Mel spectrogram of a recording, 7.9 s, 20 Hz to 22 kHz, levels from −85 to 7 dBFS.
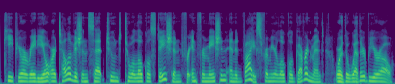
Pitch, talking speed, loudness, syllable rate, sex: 170 Hz, 175 wpm, -18 LUFS, 5.3 syllables/s, female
